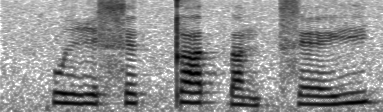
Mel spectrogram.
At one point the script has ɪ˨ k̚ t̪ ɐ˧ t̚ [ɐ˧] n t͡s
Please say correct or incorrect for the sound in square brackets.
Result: incorrect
